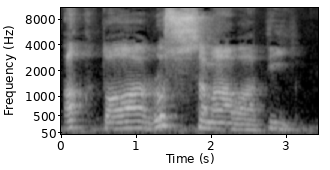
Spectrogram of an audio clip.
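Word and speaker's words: أقطار السماوات: And if we don't pronounce, we put a little swad on it. Hamzatul wasl. And the pronunciation will be aqtarus samawati. Okay, you have to pronounce samawati. Here is aqtarus samawati, because lam was not pronounced to begin with. So seen has to be pronounced with this ra.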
